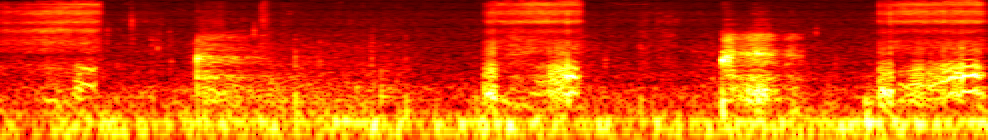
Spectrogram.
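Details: Sleeping female Miniature Schnauzer puppy Ewok breathes noisily, alternating breathy hissing snores and softer wheezy exhalations at an uneven pace of about one per second.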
